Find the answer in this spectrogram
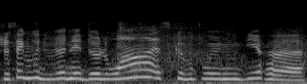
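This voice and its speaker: Speaking at a moderate pace, a woman uses a high pitch with fairly even intonation. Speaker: guesthouse host. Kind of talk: interview questions.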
